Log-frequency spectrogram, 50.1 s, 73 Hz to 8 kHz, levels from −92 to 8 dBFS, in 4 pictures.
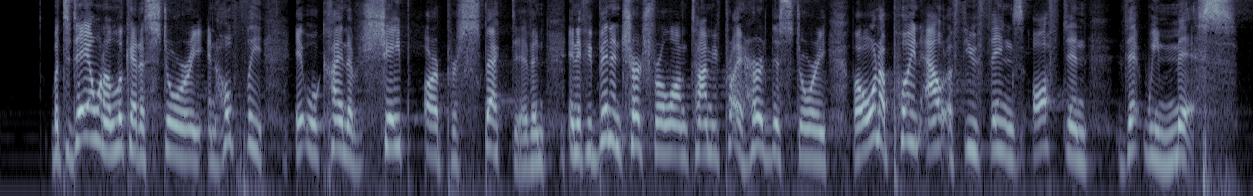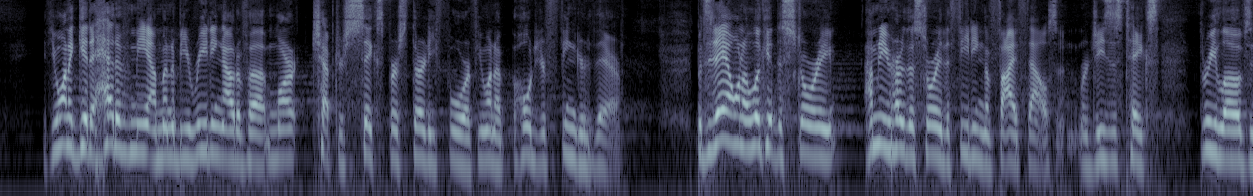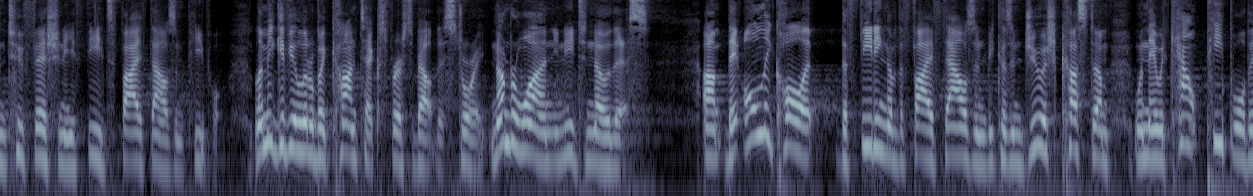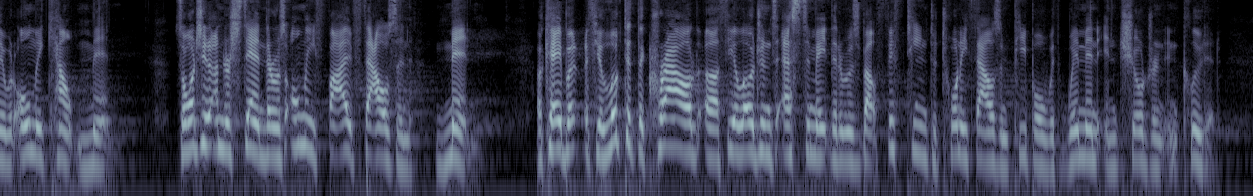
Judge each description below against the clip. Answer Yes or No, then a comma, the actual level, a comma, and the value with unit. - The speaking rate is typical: No, fast, 225 wpm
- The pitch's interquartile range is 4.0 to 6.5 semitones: Yes, average, 4.7 semitones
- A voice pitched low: No, high, 190 Hz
